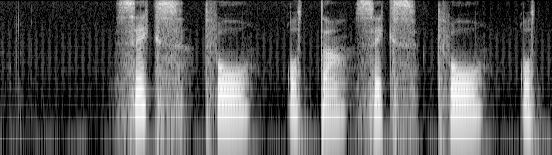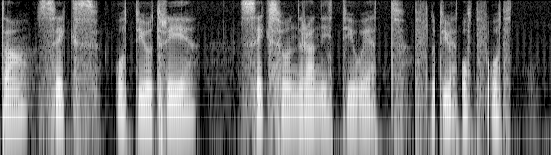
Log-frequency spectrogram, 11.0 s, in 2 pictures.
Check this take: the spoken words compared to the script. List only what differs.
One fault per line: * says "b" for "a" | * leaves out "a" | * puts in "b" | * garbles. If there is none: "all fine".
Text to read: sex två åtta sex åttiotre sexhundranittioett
* puts in "två åtta sex"
* garbles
